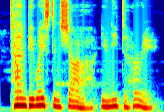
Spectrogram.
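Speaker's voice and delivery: mild, warm-toned, gentle voice. A voice in the listener's head urges Shah to hurry, warm and soft. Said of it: "warm, soft voice in your head".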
